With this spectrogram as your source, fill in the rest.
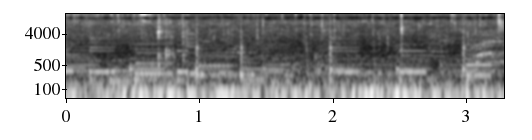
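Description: Surmai fish sizzling in a hot pan with garlic, a steady crackling fry with small pops and occasional stirring scrapes, close and continuous.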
